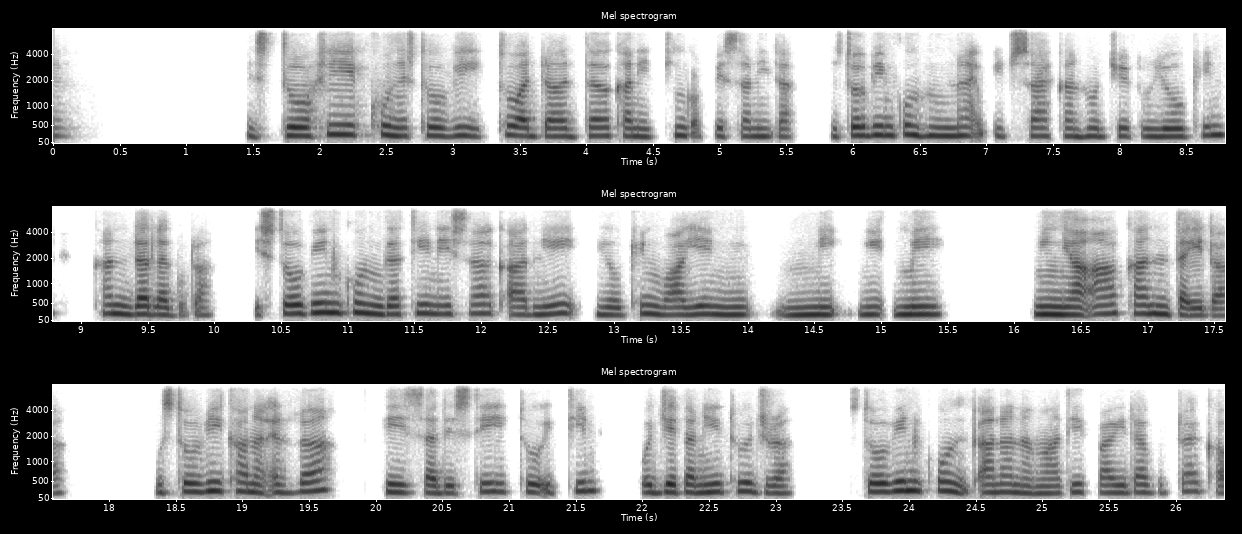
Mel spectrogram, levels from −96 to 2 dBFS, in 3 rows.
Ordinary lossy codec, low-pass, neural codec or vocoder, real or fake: Opus, 16 kbps; 7.2 kHz; codec, 16 kHz, about 1 kbps, DyCAST, with the encoder's durations; fake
